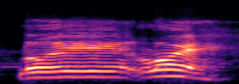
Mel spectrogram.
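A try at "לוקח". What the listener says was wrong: No. Ini kof kan? Lokeah.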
